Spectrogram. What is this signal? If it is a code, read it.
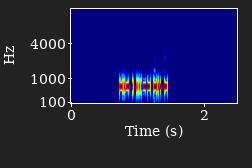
Morse code, heard as a keyed tone, about 72 wpm, 700 Hz. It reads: KE3DT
